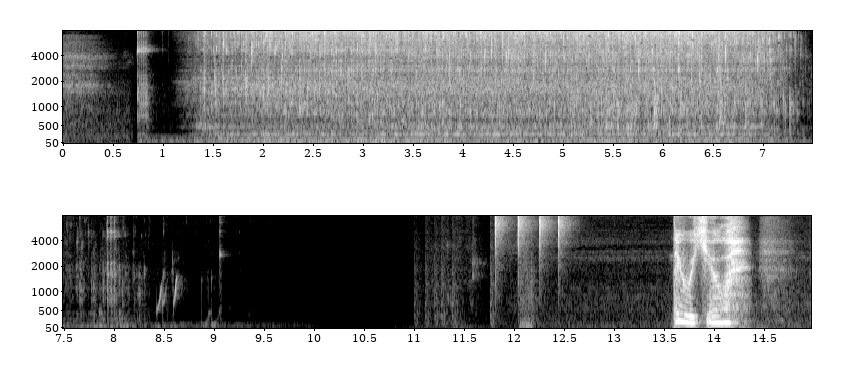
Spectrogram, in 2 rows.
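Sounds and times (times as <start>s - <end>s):
tap water pouring into an electric kettle: 1.2s - 9.0s
speech: 13.6s - 14.4s.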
